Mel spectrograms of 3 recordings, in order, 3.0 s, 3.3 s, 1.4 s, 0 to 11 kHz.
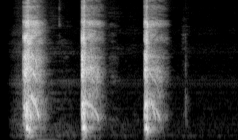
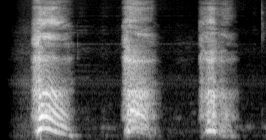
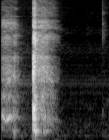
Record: three_cough_length: 3.0 s
three_cough_amplitude: 32768
three_cough_signal_mean_std_ratio: 0.3
exhalation_length: 3.3 s
exhalation_amplitude: 32768
exhalation_signal_mean_std_ratio: 0.41
cough_length: 1.4 s
cough_amplitude: 32768
cough_signal_mean_std_ratio: 0.25
survey_phase: beta (2021-08-13 to 2022-03-07)
age: 65+
gender: Male
wearing_mask: 'No'
symptom_cough_any: true
symptom_shortness_of_breath: true
symptom_sore_throat: true
symptom_diarrhoea: true
symptom_fatigue: true
symptom_change_to_sense_of_smell_or_taste: true
symptom_onset: 3 days
smoker_status: Never smoked
respiratory_condition_asthma: false
respiratory_condition_other: false
recruitment_source: Test and Trace
submission_delay: 1 day
covid_test_result: Positive
covid_test_method: RT-qPCR
covid_ct_value: 16.7
covid_ct_gene: ORF1ab gene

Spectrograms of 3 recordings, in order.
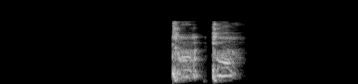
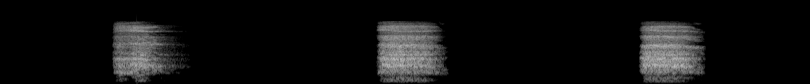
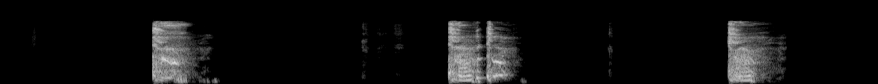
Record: cough_length: 3.6 s
cough_amplitude: 32767
cough_signal_mean_std_ratio: 0.3
exhalation_length: 8.1 s
exhalation_amplitude: 19087
exhalation_signal_mean_std_ratio: 0.36
three_cough_length: 8.8 s
three_cough_amplitude: 32767
three_cough_signal_mean_std_ratio: 0.29
survey_phase: beta (2021-08-13 to 2022-03-07)
age: 18-44
gender: Male
wearing_mask: 'No'
symptom_abdominal_pain: true
symptom_fever_high_temperature: true
symptom_other: true
smoker_status: Never smoked
respiratory_condition_asthma: false
respiratory_condition_other: false
recruitment_source: REACT
submission_delay: 1 day
covid_test_result: Negative
covid_test_method: RT-qPCR
influenza_a_test_result: Negative
influenza_b_test_result: Negative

